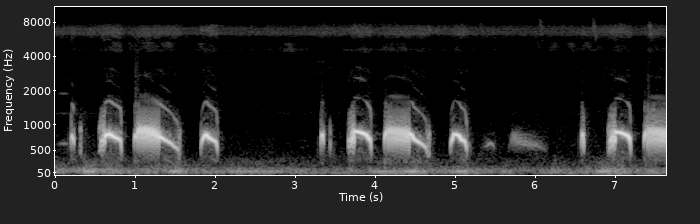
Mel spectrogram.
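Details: Spotted dove calling to lure pet birds at home: low, mellow cooing phrases, each a short soft note followed by a longer drawn-out coo, repeated in groups with pauses of about two seconds between them.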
